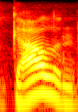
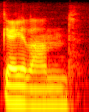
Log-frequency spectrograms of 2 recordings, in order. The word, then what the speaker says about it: Galand: um your character's name I thought I thought his name was Garland at first but yeah don't laugh his his name is galand so g-a-l-a-n-d pronounced Gayland you've got to go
